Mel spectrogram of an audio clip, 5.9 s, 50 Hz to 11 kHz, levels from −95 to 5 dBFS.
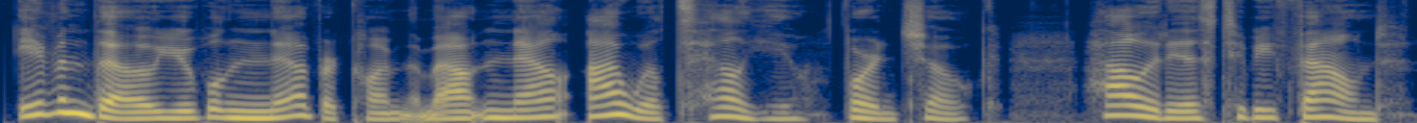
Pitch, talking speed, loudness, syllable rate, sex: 205 Hz, 225 wpm, -18 LUFS, 4.9 syllables/s, female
